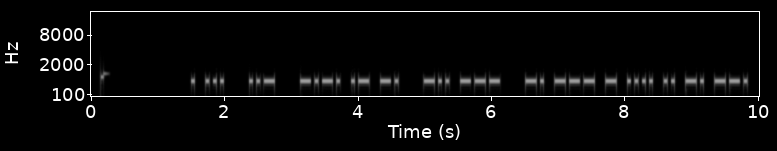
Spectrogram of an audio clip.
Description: Morse code, heard as a keyed tone, about 22 wpm, 700 Hz. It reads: ES U CAN DO NOTHING
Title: Sentences from Top 500 Words and Abbreviations 22wpm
